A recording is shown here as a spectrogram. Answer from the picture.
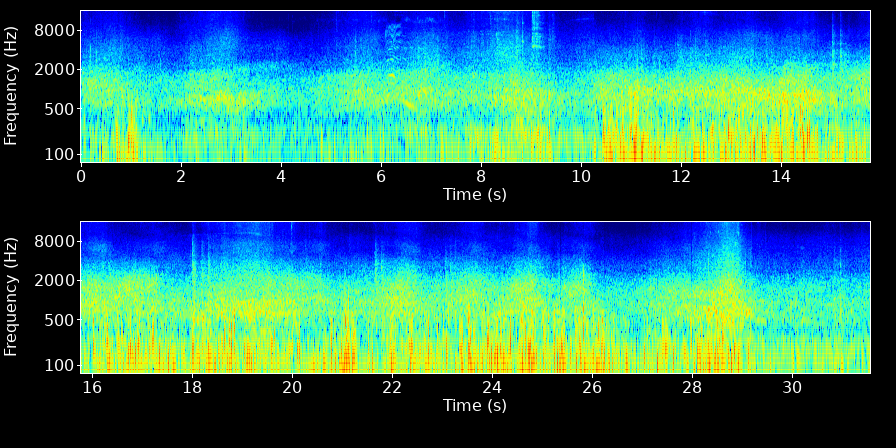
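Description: Road traffic on the Golden Gate Bridge: a continuous rush of cars and trucks passing close by in the lanes beside the sidewalk, with a deep rumble. It grows louder about ten seconds in and drops off just before the end.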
